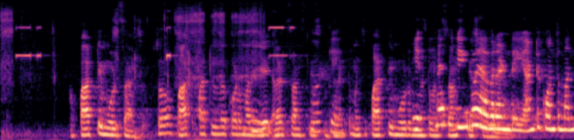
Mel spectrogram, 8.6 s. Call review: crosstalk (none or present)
present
